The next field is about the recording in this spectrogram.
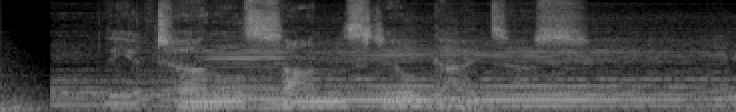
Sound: banshee scream

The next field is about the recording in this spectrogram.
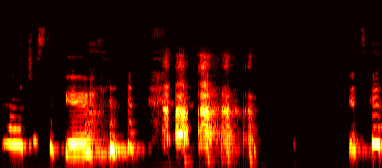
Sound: both laughing

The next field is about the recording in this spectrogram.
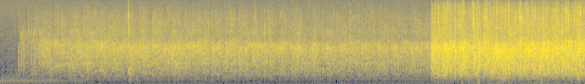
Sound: applause

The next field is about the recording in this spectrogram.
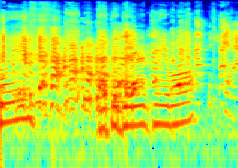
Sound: laughing

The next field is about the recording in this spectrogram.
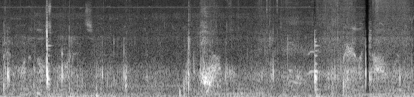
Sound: whispering

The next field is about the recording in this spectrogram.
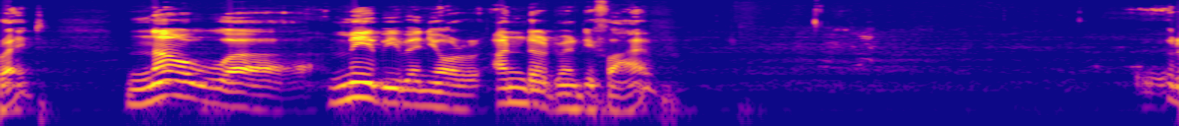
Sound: laughter

